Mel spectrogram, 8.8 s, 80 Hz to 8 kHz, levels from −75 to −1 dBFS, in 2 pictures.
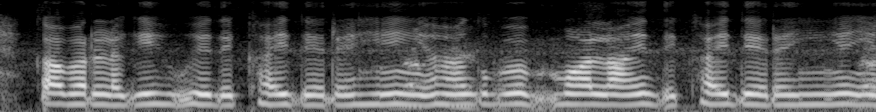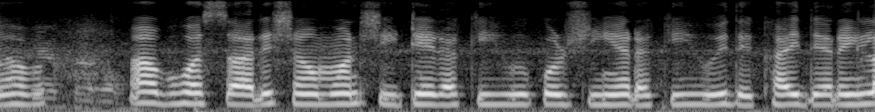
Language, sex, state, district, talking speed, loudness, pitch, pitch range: Hindi, female, Uttar Pradesh, Jalaun, 205 wpm, -17 LUFS, 225 Hz, 220-230 Hz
